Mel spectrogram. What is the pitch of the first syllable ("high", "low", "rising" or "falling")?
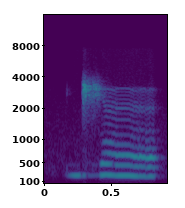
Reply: low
